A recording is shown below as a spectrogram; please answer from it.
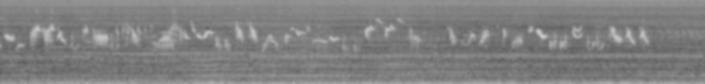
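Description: Small birds singing: a busy, overlapping run of quick chirps and whistled notes, with a faint steady hum underneath.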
